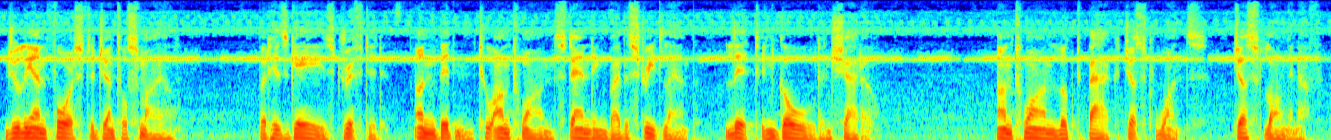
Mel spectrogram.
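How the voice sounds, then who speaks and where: A man narrating a scripted dramatic story in a measured, hushed, solemn manner. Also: low-pitched, slight background noise.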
